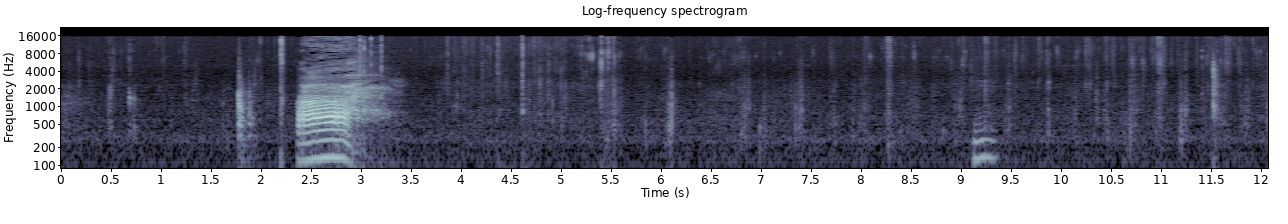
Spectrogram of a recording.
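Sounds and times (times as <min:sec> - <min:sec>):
chewing crunches: 0:02.9 - 0:12.0.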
